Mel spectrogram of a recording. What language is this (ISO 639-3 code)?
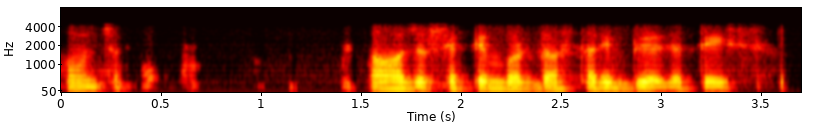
nep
